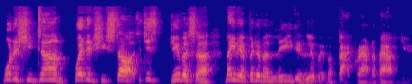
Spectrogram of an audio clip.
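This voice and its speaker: A man's voice: high voice, sing-song, fast talker, a little mellow. A man hosting a live webinar, greeting viewers and introducing his guest in a chatty, enthusiastic way with frequent fillers. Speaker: webinar host.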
